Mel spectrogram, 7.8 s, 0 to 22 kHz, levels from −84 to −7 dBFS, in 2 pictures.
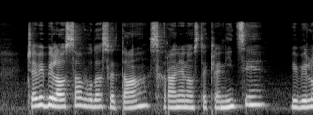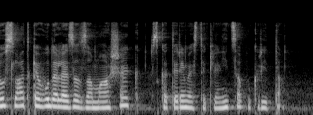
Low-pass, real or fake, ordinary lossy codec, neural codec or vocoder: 10.8 kHz; fake; none; vocoder, 24 kHz, 100 mel bands, Vocos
